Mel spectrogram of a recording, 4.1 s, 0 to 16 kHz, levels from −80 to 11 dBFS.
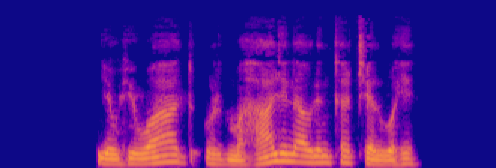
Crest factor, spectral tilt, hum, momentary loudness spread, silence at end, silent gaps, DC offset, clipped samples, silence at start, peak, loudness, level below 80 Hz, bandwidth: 18 dB; -7 dB/octave; none; 6 LU; 0.65 s; none; under 0.1%; under 0.1%; 0.8 s; 0 dBFS; -17 LUFS; -46 dBFS; 11 kHz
